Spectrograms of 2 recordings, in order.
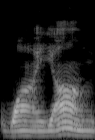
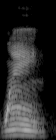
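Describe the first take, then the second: First: All the syllables are said out in full. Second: The syllables are merged into one short syllable. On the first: "instead of saying wayang" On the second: "they'll just glue those sounds together"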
